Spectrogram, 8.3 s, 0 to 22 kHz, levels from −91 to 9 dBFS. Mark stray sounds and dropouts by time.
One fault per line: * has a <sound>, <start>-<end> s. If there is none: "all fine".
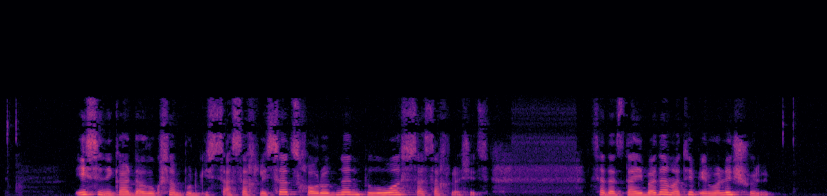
all fine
